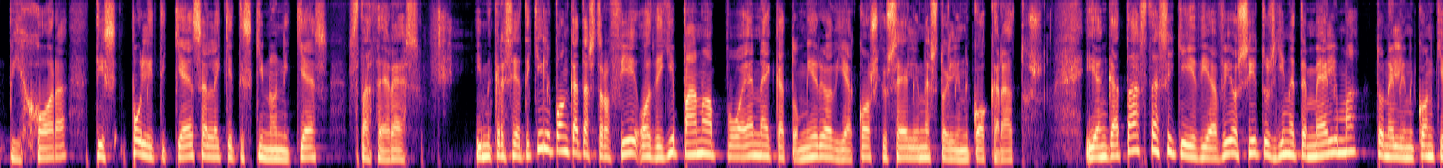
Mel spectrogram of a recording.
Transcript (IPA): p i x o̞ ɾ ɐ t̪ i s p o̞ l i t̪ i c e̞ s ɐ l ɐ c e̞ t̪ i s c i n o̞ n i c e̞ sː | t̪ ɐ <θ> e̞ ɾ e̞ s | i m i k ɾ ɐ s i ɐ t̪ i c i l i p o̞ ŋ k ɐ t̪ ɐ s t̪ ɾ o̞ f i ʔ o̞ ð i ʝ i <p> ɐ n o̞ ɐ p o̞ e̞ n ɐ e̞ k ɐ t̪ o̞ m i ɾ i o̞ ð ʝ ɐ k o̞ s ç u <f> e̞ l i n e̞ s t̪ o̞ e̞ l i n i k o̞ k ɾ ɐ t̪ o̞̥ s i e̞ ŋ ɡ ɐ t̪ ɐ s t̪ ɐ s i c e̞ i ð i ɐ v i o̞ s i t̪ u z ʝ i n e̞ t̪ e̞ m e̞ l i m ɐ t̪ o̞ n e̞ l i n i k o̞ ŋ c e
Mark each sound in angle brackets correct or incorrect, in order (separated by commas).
correct, correct, incorrect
